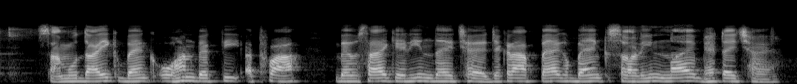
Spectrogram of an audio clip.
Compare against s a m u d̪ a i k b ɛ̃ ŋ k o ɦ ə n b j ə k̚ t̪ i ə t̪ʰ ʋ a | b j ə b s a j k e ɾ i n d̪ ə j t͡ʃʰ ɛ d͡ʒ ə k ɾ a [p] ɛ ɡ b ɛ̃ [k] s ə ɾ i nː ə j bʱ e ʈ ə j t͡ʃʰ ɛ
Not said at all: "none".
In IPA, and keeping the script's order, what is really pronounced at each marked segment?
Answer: p, k

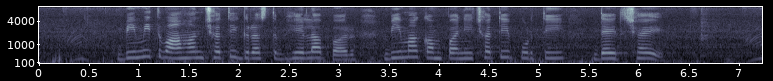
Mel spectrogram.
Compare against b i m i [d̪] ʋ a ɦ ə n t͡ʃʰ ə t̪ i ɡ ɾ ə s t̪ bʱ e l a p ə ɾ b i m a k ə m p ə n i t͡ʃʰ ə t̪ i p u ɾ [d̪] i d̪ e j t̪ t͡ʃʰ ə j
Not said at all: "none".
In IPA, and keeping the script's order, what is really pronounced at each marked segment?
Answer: t̪, t̪

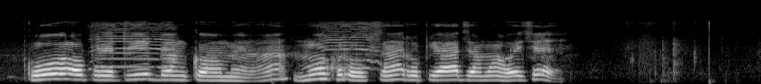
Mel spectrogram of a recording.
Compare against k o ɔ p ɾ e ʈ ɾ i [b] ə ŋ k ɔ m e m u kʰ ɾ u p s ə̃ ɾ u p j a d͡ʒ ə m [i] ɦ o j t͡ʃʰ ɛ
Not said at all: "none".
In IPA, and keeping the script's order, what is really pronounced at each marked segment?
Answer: b, a

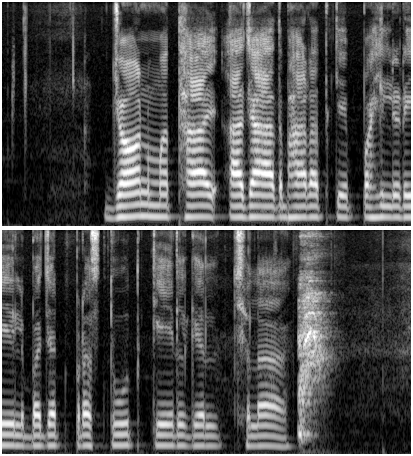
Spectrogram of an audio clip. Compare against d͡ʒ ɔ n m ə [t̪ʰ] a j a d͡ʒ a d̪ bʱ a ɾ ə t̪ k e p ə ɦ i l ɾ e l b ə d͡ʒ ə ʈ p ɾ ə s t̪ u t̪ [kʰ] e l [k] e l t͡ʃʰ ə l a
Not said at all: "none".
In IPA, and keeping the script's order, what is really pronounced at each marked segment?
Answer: t̪ʰ, k, ɡ

